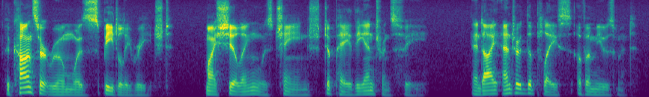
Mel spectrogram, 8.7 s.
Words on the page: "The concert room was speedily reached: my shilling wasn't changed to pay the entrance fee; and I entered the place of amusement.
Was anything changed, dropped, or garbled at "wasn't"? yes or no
yes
